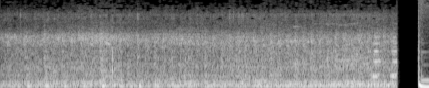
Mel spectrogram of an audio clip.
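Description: Mixed road traffic heard from inside an open-sided auto-rickshaw: motorcycle and vehicle engines running as they move off, with horns honking.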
